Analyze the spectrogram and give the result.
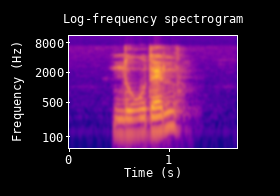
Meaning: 1. a noodle, a string or lump of pasta 2. pasta 3. certain other kinds of pastries 4. a person, usually female, who is funny and cheerful, especially when also having a pleasantly plump, buxom figure
- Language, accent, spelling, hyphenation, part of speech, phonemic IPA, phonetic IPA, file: German, Austria, Nudel, Nu‧del, noun, /ˈnuːdəl/, [ˈnuːdl̩], De-at-Nudel.ogg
